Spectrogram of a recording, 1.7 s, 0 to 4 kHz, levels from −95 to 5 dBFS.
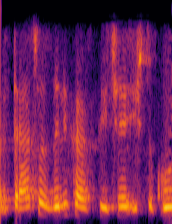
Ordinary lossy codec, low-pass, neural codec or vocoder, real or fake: AAC, 24 kbps; 3.6 kHz; none; real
